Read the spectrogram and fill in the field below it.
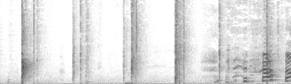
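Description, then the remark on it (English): Hand clapping, about six sharp, loud claps spaced roughly half a second apart in a loose, unhurried rhythm, with faint voices murmuring toward the end. “Actually, it's smart, though, because if you're clapping a lot, my palms always get tired.”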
